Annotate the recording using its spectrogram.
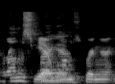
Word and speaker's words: Rumspringa: You'd have a lot of fun up there during, what is it, Rumspringa? Rumspringa? Yeah. Am I saying it right? Rumspringer. – Yeah, where they can go wild, you know, whatever, to get it out of their system.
